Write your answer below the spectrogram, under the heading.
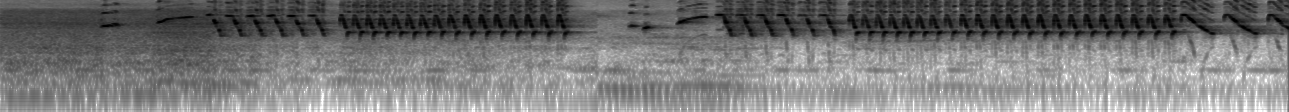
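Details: Canary singing to encourage other canaries to sing: after a few faint whistles over a low hum, dense high rapid trills and rolling buzzy phrases run almost continuously, broken by one short gap, ending in quick swept notes.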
